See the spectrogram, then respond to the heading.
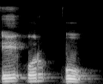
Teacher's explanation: अर्ध संवृत्त स्वर में जैसे मुख संवृत की अपेक्षा अधिक खुलता है। थोड़ा ज्यादा खुलता है इसलिए इसलिए हम अर्ध संवृत्त स्वर कह रहे हैं।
